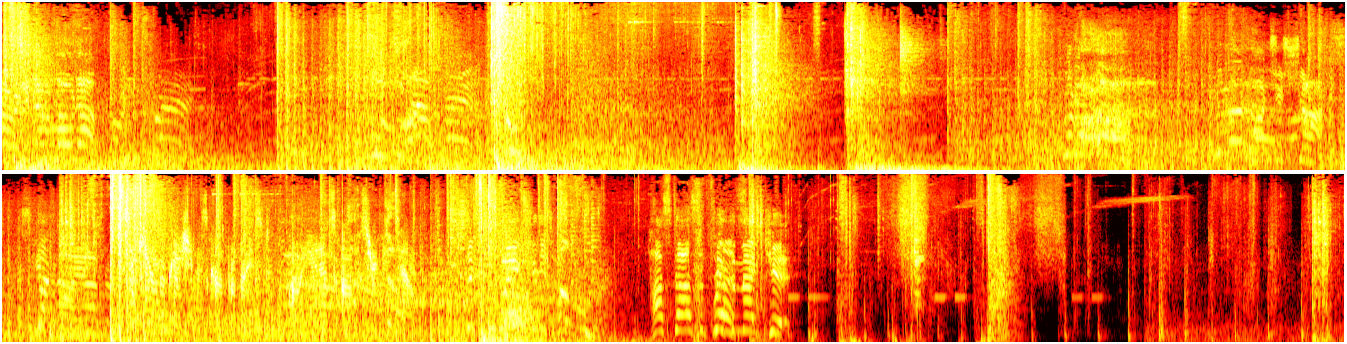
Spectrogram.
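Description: Rapid bursts of gunfire and heavy booms from a Battlefield Hardline shootout, with near and distant shots overlapping for most of the stretch while players shout over the din, thinning toward the end.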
